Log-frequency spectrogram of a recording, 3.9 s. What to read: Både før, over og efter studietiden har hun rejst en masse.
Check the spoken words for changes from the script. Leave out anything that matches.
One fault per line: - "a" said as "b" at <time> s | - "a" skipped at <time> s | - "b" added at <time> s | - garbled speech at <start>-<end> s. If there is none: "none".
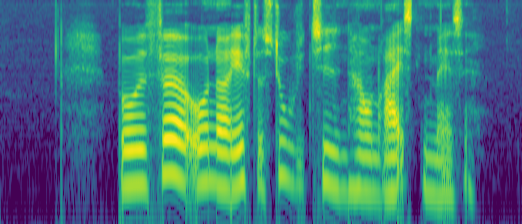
- "over" said as "under" at 1.4 s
